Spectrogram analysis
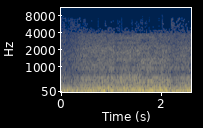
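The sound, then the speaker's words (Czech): Steady, continuous rumble of a small city car driving through the streets of Budva looking for a parking space, with low engine and road noise holding an even level throughout and no voices. “I tako se autor Zipa probija kroz budvanske ulice u potrazi za prostorom dovoljnim za automobil koji slovi za mali, gradski.”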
